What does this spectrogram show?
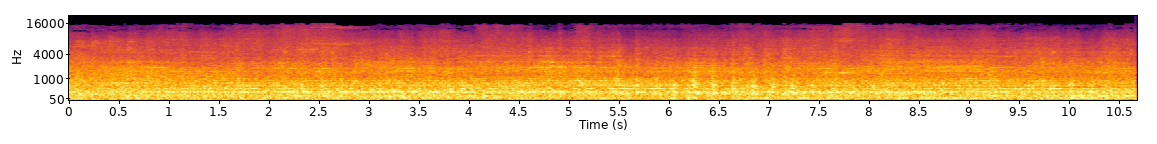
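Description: Double-stack intermodal freight train cars rolling past close by: a steady, loud rumble and clatter of steel wheels on rail, with a few brief, faint high wheel squeals.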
